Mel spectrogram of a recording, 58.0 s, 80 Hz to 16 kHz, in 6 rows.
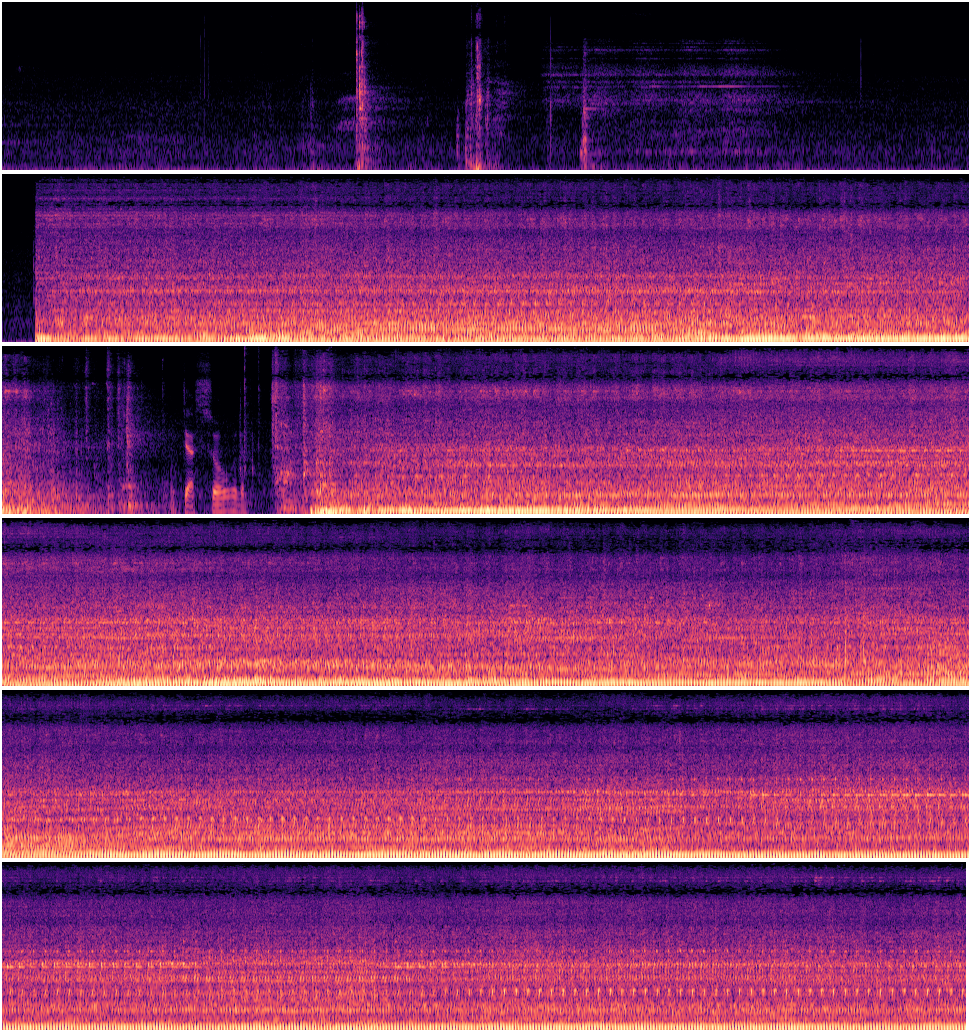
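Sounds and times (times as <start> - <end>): diesel engine running: 10.0 - 20.4, 22.1 - 57.9.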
